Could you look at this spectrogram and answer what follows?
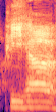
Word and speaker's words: Piha: people yeah the steve piha piha that's the right pronunciation um really early agilist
